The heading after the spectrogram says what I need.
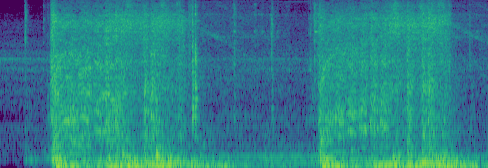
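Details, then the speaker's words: Ford Falcon XB GS, fuel-injected, restart after decay-rate change with throttle opened: two cranking bursts catch and stumble without idling; suspected too much fuel from decay or initial enrichment settings, flooding. "Oh no, she's not happy. Yeah, sounds like it's still getting too much fuel there. We might need to tweak that decay a bit more or reduce that initial enrichment."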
